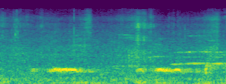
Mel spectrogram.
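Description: Faint cooing of a pigeon: two short low calls about a second apart, with a thin higher note near the end.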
